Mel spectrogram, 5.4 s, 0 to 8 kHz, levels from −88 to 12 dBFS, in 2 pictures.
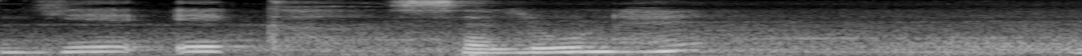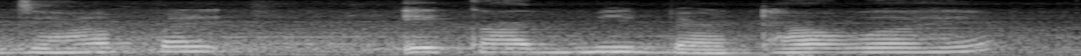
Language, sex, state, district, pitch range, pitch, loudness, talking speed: Hindi, female, Uttar Pradesh, Jalaun, 215-255 Hz, 230 Hz, -16 LUFS, 120 wpm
